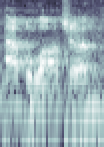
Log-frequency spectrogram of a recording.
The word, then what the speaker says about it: Appalachia: Appalachia project and appal Appalachia Appalachia that's how they pronounce it there um is a project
